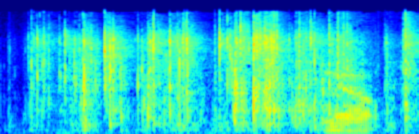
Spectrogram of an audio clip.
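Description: Plastic anti-static bag crinkling in quick irregular rustles as hands handle it and work it open.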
